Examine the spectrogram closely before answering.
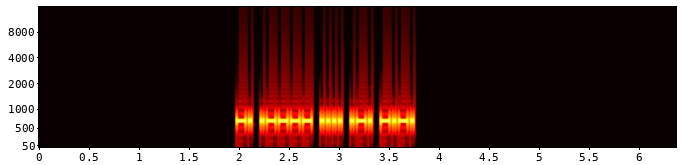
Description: Morse code, heard as a keyed tone, about 37 wpm, 700 Hz. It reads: N1HRC
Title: USA Call Signs - 5 Characters - Repeated 3x - 40wpm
